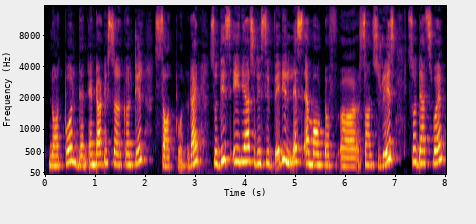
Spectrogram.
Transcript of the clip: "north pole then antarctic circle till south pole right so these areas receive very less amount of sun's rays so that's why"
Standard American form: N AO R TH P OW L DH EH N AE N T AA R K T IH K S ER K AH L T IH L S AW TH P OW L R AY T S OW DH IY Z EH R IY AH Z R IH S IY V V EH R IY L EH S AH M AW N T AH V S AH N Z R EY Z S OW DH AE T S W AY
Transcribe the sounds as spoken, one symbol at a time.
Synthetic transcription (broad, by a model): N AO R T P OW L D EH N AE N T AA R T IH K S ER K AH L T IH L S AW T P OW L R AY T S OW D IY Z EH R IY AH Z R IH S IY V V EH R IY L EH S AH M AW N T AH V S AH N S R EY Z S OW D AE T S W AY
